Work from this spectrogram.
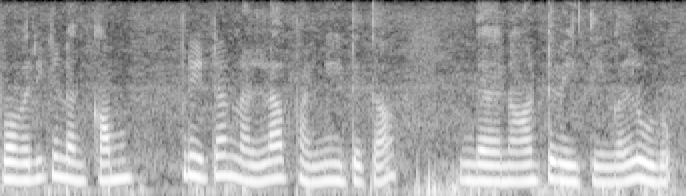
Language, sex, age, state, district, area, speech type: Tamil, female, 18-30, Tamil Nadu, Coimbatore, rural, spontaneous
